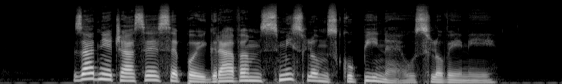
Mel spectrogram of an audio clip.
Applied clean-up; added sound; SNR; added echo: none; none; none; none.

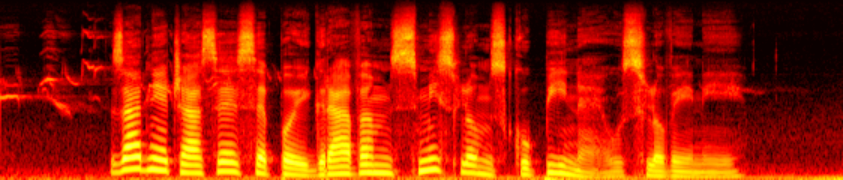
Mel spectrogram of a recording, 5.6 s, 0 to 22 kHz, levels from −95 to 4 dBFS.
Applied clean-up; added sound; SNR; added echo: none; Bird vocalization, bird call, bird song; 17 dB; none.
